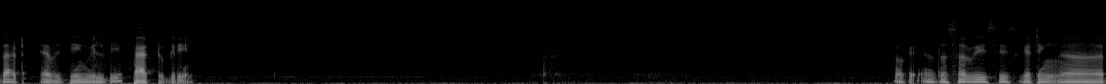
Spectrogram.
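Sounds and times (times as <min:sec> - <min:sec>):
faint computer mouse clicks: 0:02.8 - 0:04.4, 0:07.0 - 0:07.2.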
